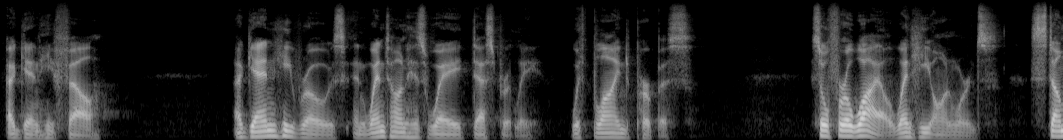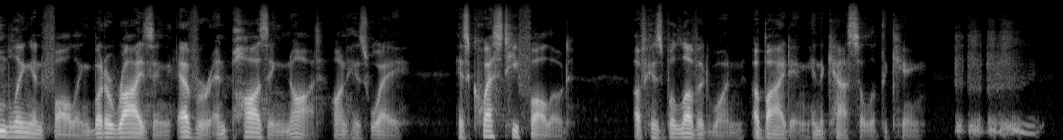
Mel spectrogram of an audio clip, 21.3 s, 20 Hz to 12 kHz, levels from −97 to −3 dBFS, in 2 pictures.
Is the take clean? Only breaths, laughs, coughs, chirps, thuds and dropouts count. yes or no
no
